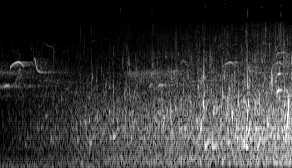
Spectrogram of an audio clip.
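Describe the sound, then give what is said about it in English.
Steady rushing of a flowing river, a broad continuous wash that swells slightly louder over the few seconds, with faint bird chirps above it early on and no voices. “arrive at a river.”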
